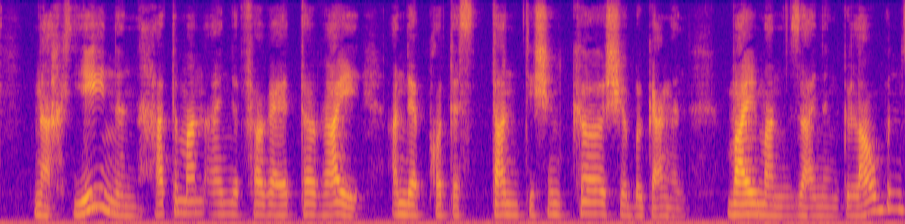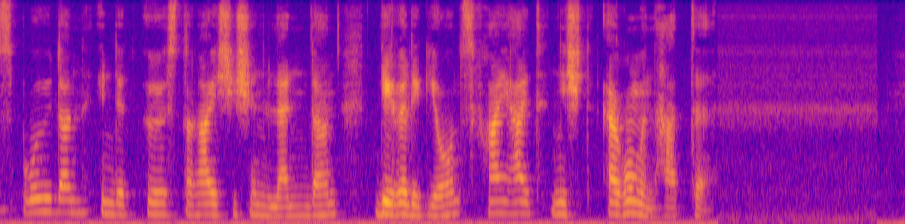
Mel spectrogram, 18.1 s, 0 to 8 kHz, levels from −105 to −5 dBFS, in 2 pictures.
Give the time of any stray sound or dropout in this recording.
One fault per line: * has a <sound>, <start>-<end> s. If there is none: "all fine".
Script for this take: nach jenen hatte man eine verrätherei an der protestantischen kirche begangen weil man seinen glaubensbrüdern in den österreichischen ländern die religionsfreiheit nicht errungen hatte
all fine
